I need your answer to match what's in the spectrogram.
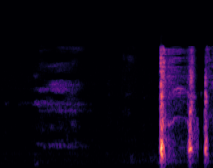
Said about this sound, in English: Excuse me. Again, I am apologizing if there's coughing in this episode. I have a fucked up cough. And I'm sucking on a Halls right now. Hoping it helps with my sore throat. And my chest is killing me.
